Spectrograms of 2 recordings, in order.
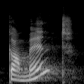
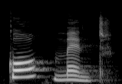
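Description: First: The stress falls on the second syllable. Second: The stress falls on the first syllable. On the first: The speaker calls it wrong. "No, it's not comment" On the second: The speaker calls it right. "It's comment"

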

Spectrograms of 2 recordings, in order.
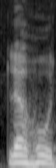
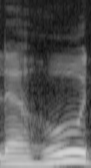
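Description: First: The final vowel is short. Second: The final vowel is drawn out long. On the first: The speaker calls it wrong. "lehu denmez" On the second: The speaker calls it right. "lehu diye uzatır"

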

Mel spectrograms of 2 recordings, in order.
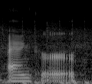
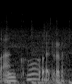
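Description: First: The name is said with an English accent. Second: The name is said with a Spanish accent. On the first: "Or Anchor in English" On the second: "Spanish people"

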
